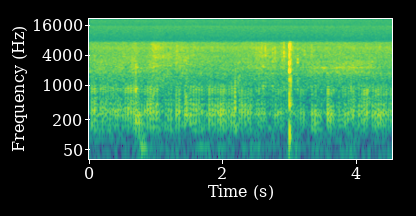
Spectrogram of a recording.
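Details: Two-month-old female Savannah kitten purring while she plays with her toy mouse; a soft, steady low rumble runs throughout, with a brief sharp tap near the third second and faint rustling from the play.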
